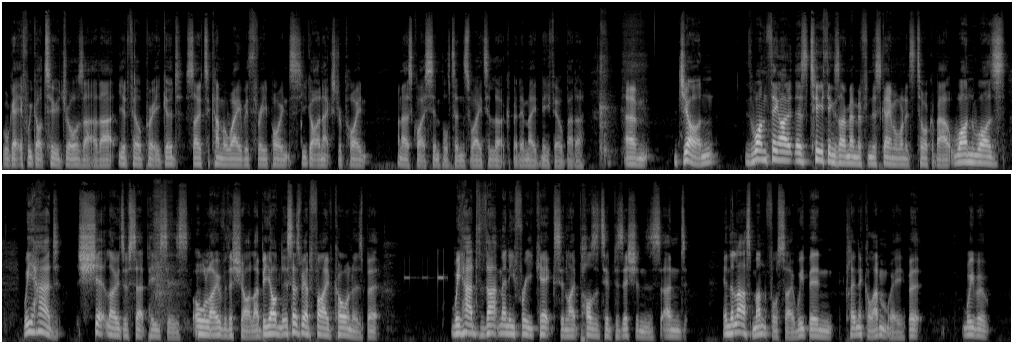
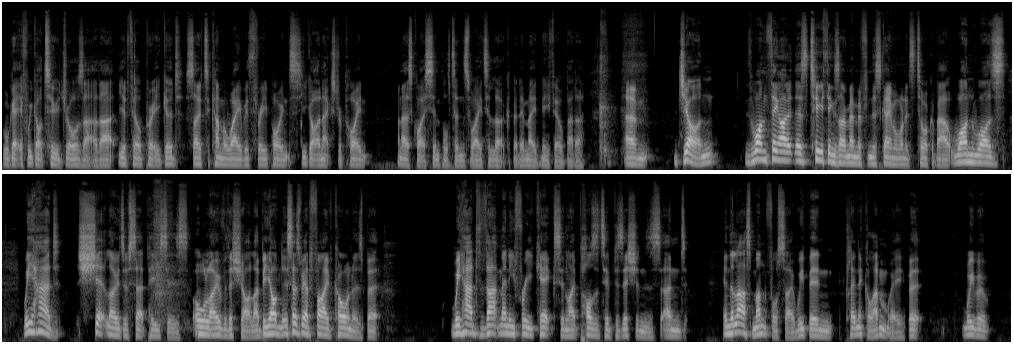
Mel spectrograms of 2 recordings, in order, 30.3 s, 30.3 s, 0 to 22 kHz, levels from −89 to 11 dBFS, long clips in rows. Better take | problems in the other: second | phone ringing; faint; at 21 s; peak 15 dB below the speech

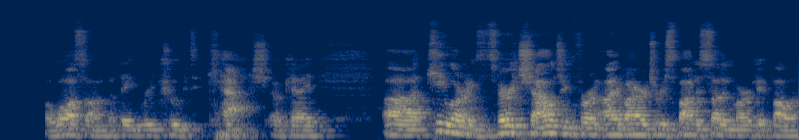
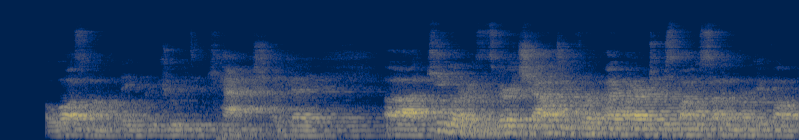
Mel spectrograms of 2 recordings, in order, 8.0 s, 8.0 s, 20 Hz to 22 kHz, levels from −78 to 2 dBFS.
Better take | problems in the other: first | room echo; strong; dies away in 2.3 s; slight in the first // off-mic speech; far; far in the first

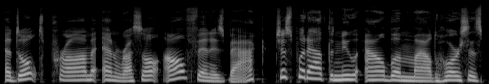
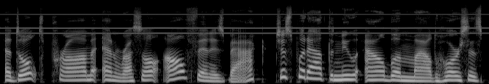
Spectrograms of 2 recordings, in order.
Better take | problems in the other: first | high-pitched whine; noticeable; throughout; 5.5 kHz, 10 dB below the speech

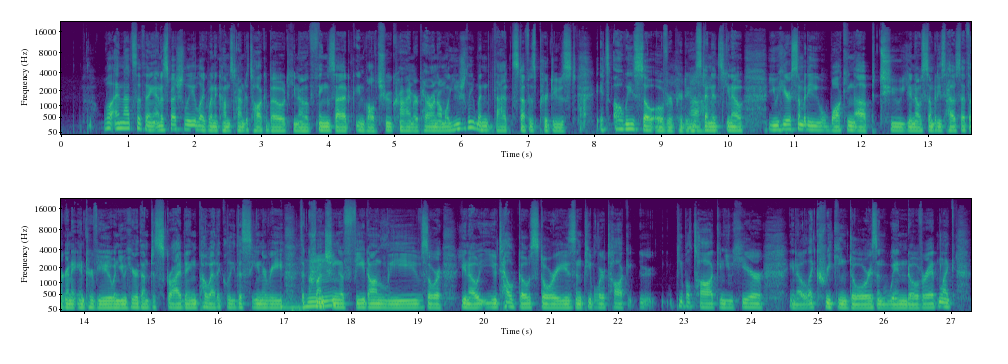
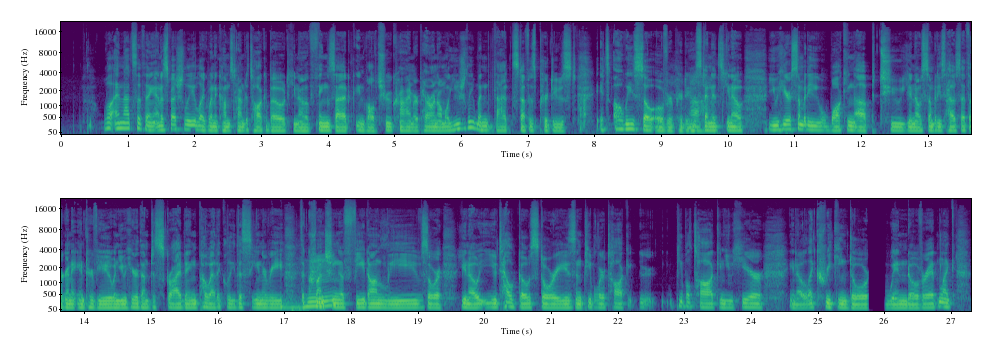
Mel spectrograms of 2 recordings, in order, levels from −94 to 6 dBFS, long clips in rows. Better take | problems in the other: first | audio cutting out; at 26 s

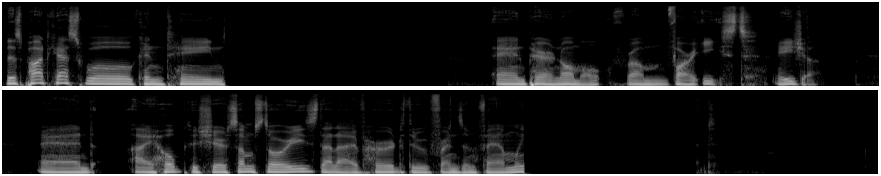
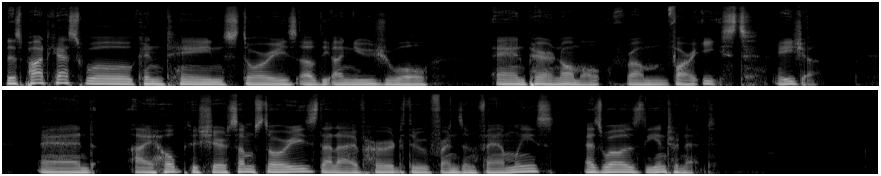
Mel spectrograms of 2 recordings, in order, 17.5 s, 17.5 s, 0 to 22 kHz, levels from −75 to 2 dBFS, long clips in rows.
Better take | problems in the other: second | audio cutting out; at 2 s for 2 s and at 14 s for 1.5 s

